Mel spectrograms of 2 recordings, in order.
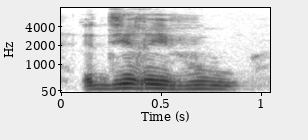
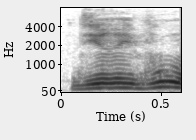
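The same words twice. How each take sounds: First: Said in the usual way. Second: Direz-vous thrown out higher and louder, rising; rising indignant challenge. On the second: Acted. Poet challenging the philosophers: louder, higher indignant Direz-vous. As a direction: fling Direz-vous at the reader, raised. Same question repeated, raised.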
